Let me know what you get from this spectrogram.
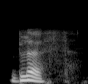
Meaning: bluff
- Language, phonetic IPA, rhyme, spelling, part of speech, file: Hungarian, [ˈbløfː], -øfː, blöff, noun, Hu-blöff.ogg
